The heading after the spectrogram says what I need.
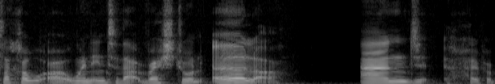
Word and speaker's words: Urla: I'll say the name of the restaurant wrong, but it's URLA, so Erla, and that was one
